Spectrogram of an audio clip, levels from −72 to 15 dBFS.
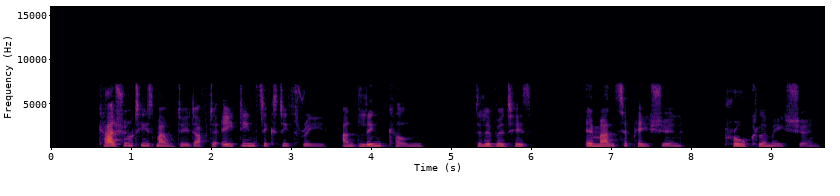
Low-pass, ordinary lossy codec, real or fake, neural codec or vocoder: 7.2 kHz; MP3, 64 kbps; real; none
